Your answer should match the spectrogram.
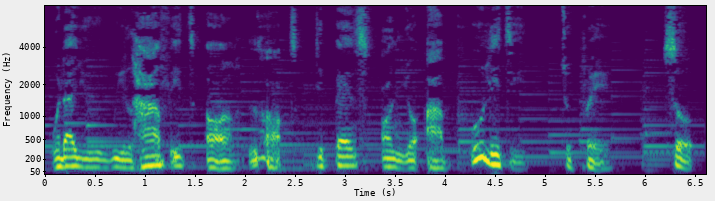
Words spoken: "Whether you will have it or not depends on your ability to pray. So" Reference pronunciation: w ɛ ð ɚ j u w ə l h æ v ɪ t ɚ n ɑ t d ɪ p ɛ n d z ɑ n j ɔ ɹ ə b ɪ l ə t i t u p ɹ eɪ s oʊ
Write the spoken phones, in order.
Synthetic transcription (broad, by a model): w ɛ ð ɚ j u w ə l h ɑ v ɪ t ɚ n ɑ t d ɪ p ɛ n d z ɑ n j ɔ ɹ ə b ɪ l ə t i t u p ɹ eɪ s oʊ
